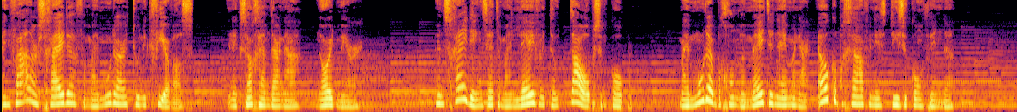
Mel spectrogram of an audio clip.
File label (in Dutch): Educatie YouTube, voice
